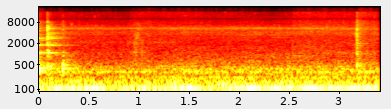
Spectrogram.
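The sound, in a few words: frying and stirring koftas with spices in a pan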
